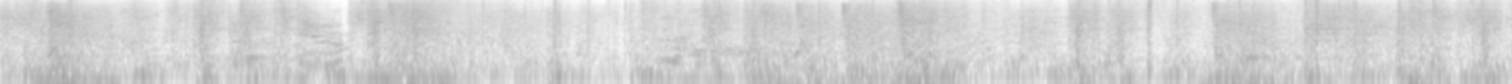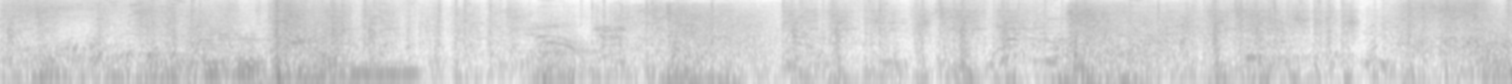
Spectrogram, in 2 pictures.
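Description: Game combat effects whoosh and clash rapidly.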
